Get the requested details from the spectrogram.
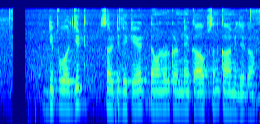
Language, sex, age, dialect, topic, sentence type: Hindi, male, 18-24, Hindustani Malvi Khadi Boli, banking, statement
